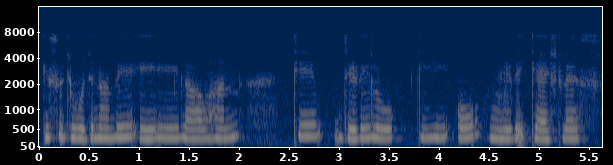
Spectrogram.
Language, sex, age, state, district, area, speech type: Punjabi, female, 18-30, Punjab, Shaheed Bhagat Singh Nagar, rural, spontaneous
